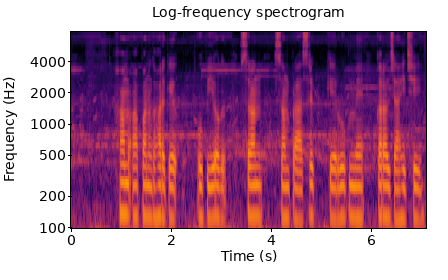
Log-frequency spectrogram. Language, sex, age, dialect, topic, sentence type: Maithili, male, 18-24, Eastern / Thethi, banking, statement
